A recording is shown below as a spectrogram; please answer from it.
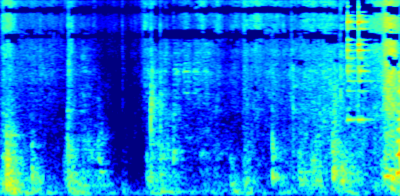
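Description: Goats bleating among a few short knocks and clatters as the herd jostles at a water bucket.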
